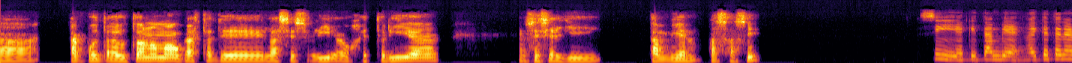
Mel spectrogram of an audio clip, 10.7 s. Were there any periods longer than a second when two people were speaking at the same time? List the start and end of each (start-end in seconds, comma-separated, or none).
none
